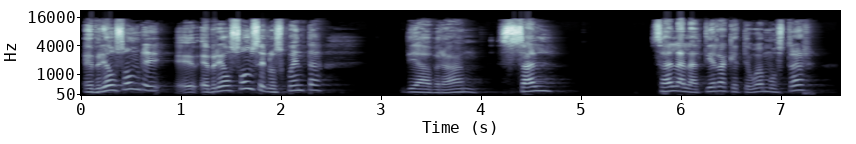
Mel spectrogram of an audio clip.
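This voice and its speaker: A man preaches a sermon in a church. He tells stories in a quiet, close voice, then rises to loud, emphatic preaching. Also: high voice, lively intonation, slow pace.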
